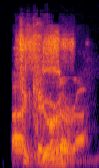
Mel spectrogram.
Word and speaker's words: Susura: So everybody, welcome Secura. Am I pronouncing your last name correctly? Susura. Susura, I'm sorry. Susura. Okay. Yep, Susura.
